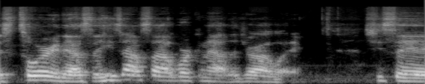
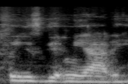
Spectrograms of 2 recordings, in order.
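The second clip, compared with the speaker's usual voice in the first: put-on tearful crying voice, quieter; 6 dB quieter than usual. Retelling what Dad said on the phone from hospital: imitating someone crying. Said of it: "and he's crying, and he's like".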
